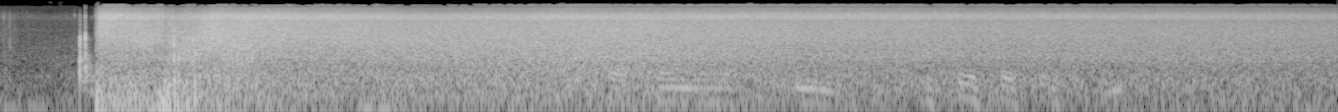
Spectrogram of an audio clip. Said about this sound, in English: Go ahead, you ready? This is putting the fire out here.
